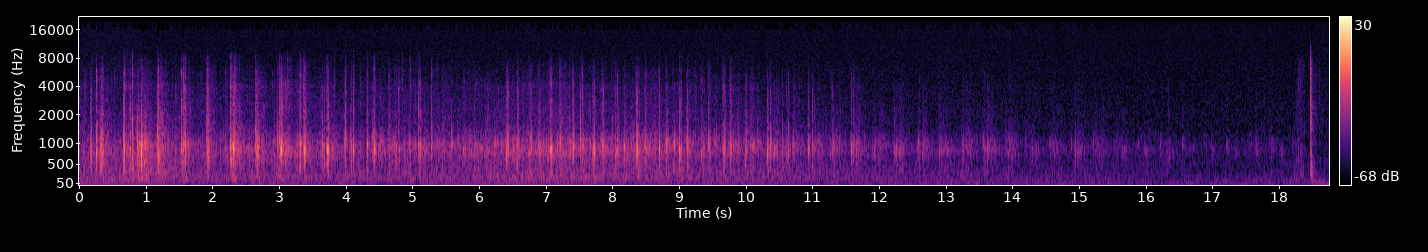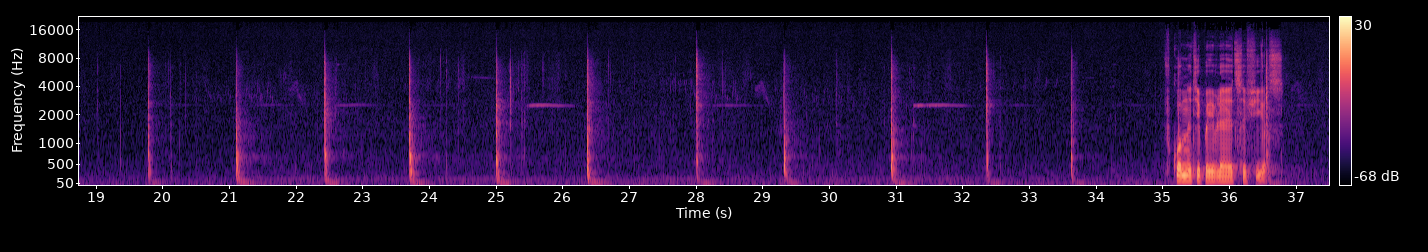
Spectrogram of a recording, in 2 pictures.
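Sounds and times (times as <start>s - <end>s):
horses' hooves clip-clopping: 0.0s - 37.4s
speech: 35.2s - 36.9s.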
